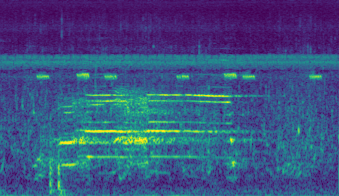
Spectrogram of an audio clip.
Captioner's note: Wendigo sounds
